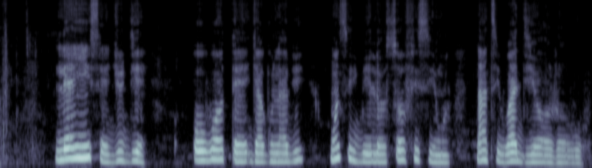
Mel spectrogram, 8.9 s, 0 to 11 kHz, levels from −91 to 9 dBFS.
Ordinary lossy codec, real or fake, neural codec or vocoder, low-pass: none; fake; vocoder, 22.05 kHz, 80 mel bands, WaveNeXt; none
